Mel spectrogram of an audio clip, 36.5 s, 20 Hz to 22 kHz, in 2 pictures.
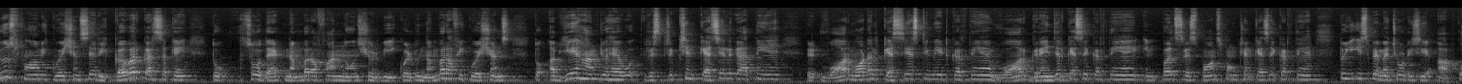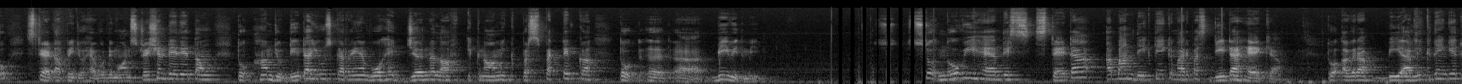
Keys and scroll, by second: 28.8 shift+F9, 34.1 typing, 35.3 Return.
